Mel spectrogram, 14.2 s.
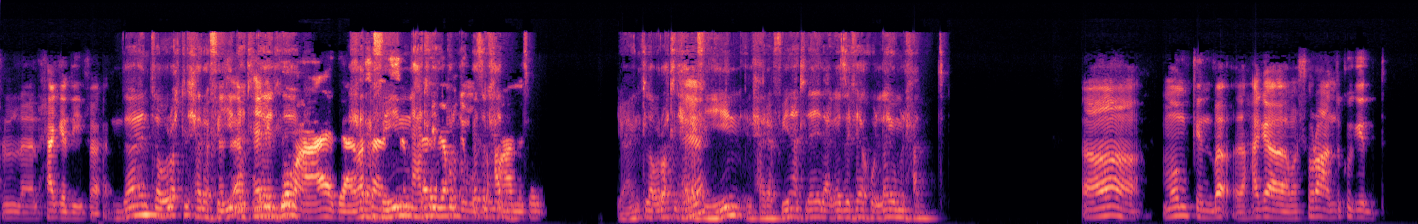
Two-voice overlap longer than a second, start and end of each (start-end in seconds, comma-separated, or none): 2.2-5.2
